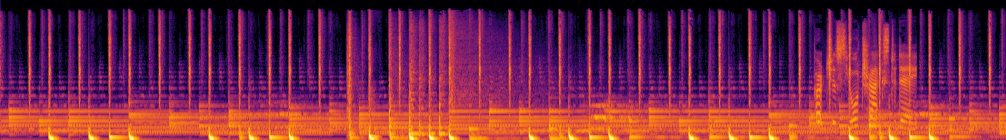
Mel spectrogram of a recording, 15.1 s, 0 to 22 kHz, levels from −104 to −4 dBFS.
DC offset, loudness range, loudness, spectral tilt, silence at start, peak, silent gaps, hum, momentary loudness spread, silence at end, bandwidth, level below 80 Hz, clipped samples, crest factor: under 0.1%; 2 LU; -20 LUFS; -5 dB/octave; 0 s; 0 dBFS; none; none; 11 LU; 0 s; 16.5 kHz; -20 dBFS; under 0.1%; 18 dB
